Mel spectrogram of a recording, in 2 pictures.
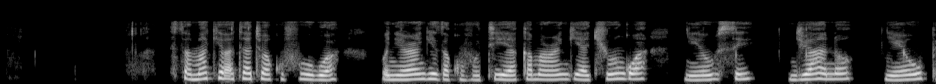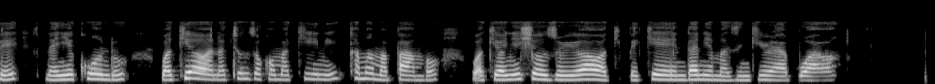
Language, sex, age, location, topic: Swahili, female, 25-35, Dar es Salaam, agriculture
